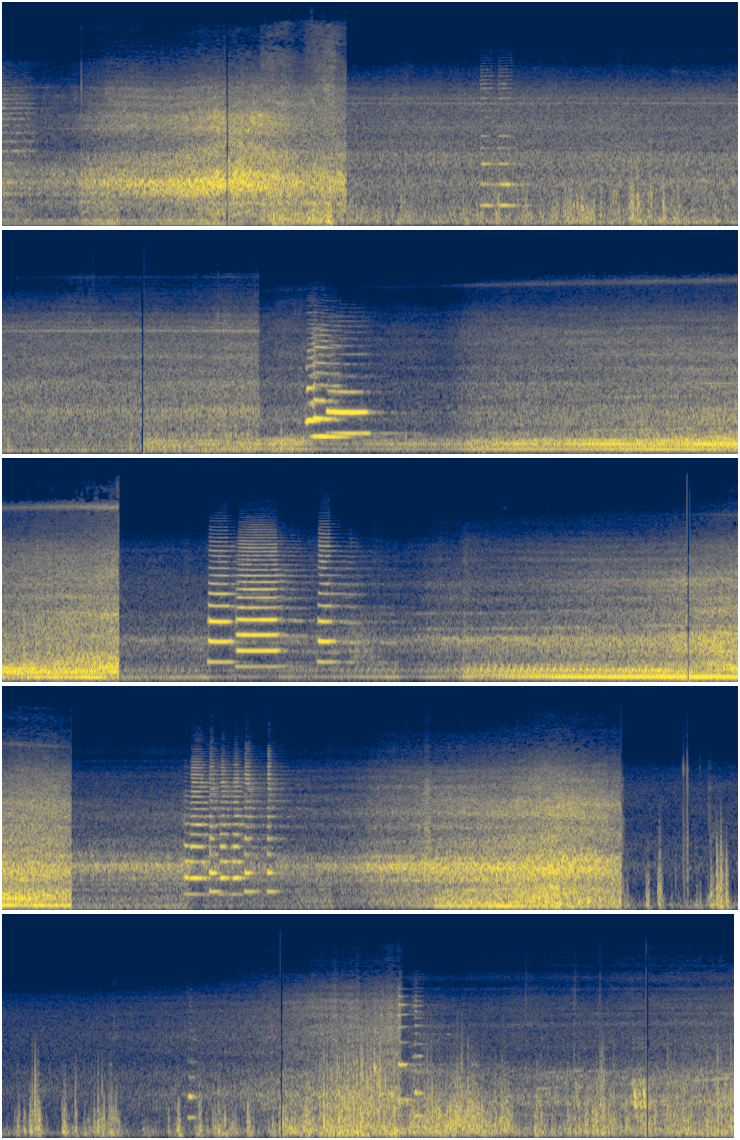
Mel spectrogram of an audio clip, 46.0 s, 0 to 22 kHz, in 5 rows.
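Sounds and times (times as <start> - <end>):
train horn blasts: 0.0 - 0.4, 6.0 - 6.6, 13.0 - 14.2, 21.0 - 23.1, 29.8 - 31.2, 39.1 - 39.3, 41.6 - 42.3
train rumble: 0.0 - 45.9.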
